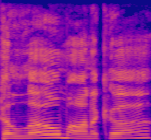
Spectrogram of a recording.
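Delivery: very high, squeaky voice. Greeting the person who is here to give him the facts, his voice very high-pitched. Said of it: "my voice went really high there".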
